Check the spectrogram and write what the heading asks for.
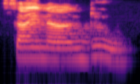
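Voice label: "signado", Nigerian Pidgin, female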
